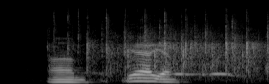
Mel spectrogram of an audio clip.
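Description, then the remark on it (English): An audience claps in a dense, steady patter, mixed with loud whoops and cheering voices rising over it, after a brief quiet start, in response to hearing that someone is a recovering alcoholic with nine years sober. “I'm old enough to know now that when I say that and you guys clap, you're really clapping for my friends and family that don't have to deal with alcoholic me.”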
